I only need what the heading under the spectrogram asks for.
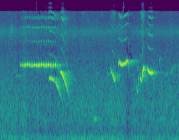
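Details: Ashy tailorbird singing a 'tembakan' song meant to train magpie-robins and bring young tailorbirds into song: a long, steady piercing whistle slurs downward, then a few short rising and falling whistled notes follow.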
